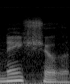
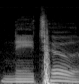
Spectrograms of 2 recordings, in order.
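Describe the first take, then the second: First: The middle consonant is a ch sound. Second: The middle consonant is a plain t sound. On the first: "แต่ฝรั่งจะอ่านว่า nature เนาะ nature ประมาณแบบตัวชอช้าง" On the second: "ที่จริงต้องอ่านว่า"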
